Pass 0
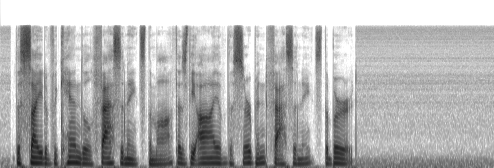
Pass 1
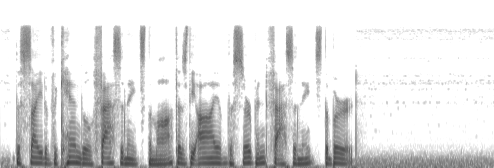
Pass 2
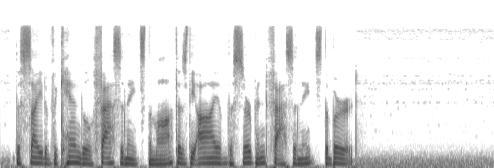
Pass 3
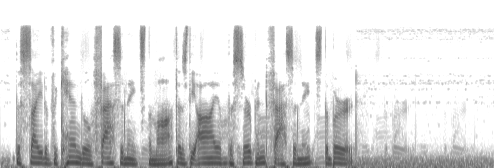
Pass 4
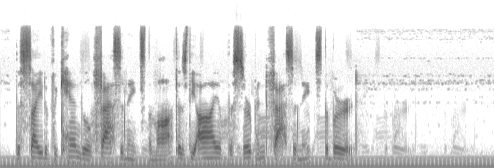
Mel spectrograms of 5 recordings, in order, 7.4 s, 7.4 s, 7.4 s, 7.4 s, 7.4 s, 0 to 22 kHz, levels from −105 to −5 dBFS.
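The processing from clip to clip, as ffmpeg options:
-af "acompressor=threshold=-26dB:ratio=10,afftdn=nr=35:nf=-50,highshelf=f=2.5k:g=-9,volume=-6dB"
-af anull
-filter_complex "[0:a]alimiter=level_in=8dB:limit=-24dB:level=0:latency=1:release=20,volume=-8dB,asplit=2[a][b];[b]adelay=888,lowpass=f=1k:p=1,volume=-23.5dB,asplit=2[c][d];[d]adelay=888,lowpass=f=1k:p=1,volume=0.46,asplit=2[e][f];[f]adelay=888,lowpass=f=1k:p=1,volume=0.46[g];[a][c][e][g]amix=inputs=4:normalize=0,volume=2dB"
-af "highpass=670,lowpass=3.6k,aexciter=amount=5.8:drive=6.8:freq=2.7k,aeval=exprs='val(0)+0.00112*(sin(2*PI*50*n/s)+sin(2*PI*2*50*n/s)/2+sin(2*PI*3*50*n/s)/3+sin(2*PI*4*50*n/s)/4+sin(2*PI*5*50*n/s)/5)':c=same,volume=1dB"

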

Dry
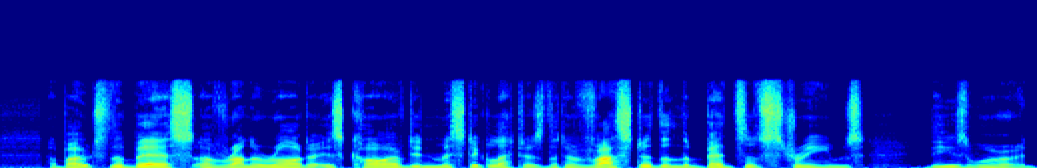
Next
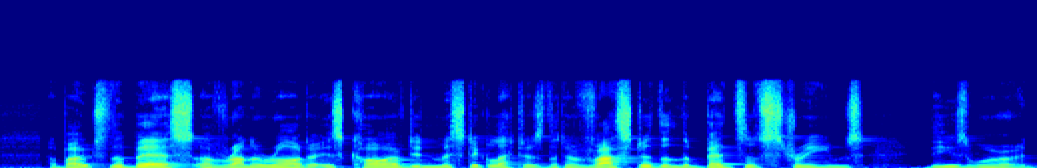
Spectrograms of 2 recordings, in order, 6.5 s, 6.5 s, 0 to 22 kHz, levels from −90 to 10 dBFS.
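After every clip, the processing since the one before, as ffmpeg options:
-af "bandreject=f=279.9:t=h:w=4,bandreject=f=559.8:t=h:w=4,bandreject=f=839.7:t=h:w=4,bandreject=f=1.1196k:t=h:w=4,bandreject=f=1.3995k:t=h:w=4,bandreject=f=1.6794k:t=h:w=4,bandreject=f=1.9593k:t=h:w=4,bandreject=f=2.2392k:t=h:w=4,bandreject=f=2.5191k:t=h:w=4,bandreject=f=2.799k:t=h:w=4,bandreject=f=3.0789k:t=h:w=4,bandreject=f=3.3588k:t=h:w=4,bandreject=f=3.6387k:t=h:w=4,bandreject=f=3.9186k:t=h:w=4,bandreject=f=4.1985k:t=h:w=4,volume=-3dB"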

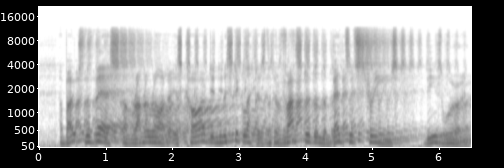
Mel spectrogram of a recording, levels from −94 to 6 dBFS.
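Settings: -filter_complex "[0:a]acompressor=threshold=-41dB:ratio=2.5,asplit=8[a][b][c][d][e][f][g][h];[b]adelay=126,afreqshift=38,volume=-8dB[i];[c]adelay=252,afreqshift=76,volume=-13.2dB[j];[d]adelay=378,afreqshift=114,volume=-18.4dB[k];[e]adelay=504,afreqshift=152,volume=-23.6dB[l];[f]adelay=630,afreqshift=190,volume=-28.8dB[m];[g]adelay=756,afreqshift=228,volume=-34dB[n];[h]adelay=882,afreqshift=266,volume=-39.2dB[o];[a][i][j][k][l][m][n][o]amix=inputs=8:normalize=0,volume=2dB"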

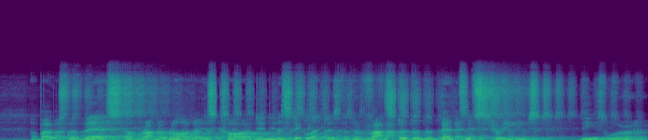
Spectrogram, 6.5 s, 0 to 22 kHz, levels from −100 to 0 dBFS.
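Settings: -filter_complex "[0:a]asplit=2[a][b];[b]adelay=27,volume=-4.5dB[c];[a][c]amix=inputs=2:normalize=0,aresample=22050,aresample=44100,volume=3.5dB"

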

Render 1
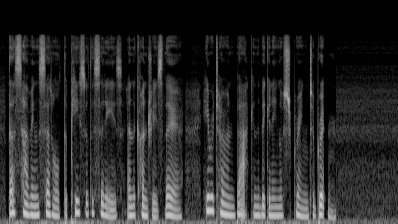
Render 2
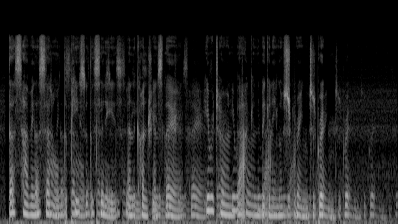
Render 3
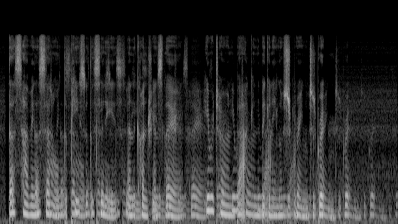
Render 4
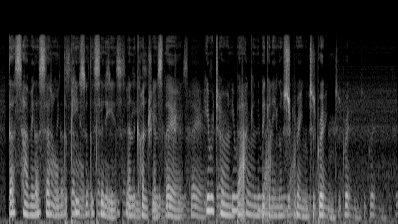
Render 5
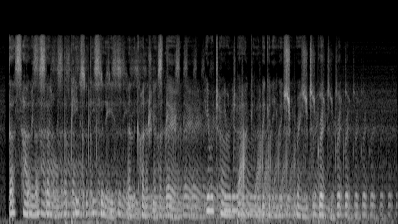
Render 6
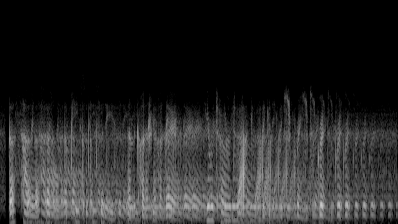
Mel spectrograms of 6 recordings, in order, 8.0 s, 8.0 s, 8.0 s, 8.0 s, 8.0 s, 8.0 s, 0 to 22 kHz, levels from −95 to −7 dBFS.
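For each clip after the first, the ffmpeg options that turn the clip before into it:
-filter_complex "[0:a]asplit=2[a][b];[b]adelay=509,lowpass=f=1.8k:p=1,volume=-6dB,asplit=2[c][d];[d]adelay=509,lowpass=f=1.8k:p=1,volume=0.4,asplit=2[e][f];[f]adelay=509,lowpass=f=1.8k:p=1,volume=0.4,asplit=2[g][h];[h]adelay=509,lowpass=f=1.8k:p=1,volume=0.4,asplit=2[i][j];[j]adelay=509,lowpass=f=1.8k:p=1,volume=0.4[k];[a][c][e][g][i][k]amix=inputs=6:normalize=0,volume=-7dB"
-af "highpass=f=49:p=1,volume=5dB"
-af "equalizer=f=150:t=o:w=0.32:g=-8.5"
-filter_complex "[0:a]asplit=2[a][b];[b]adelay=350,lowpass=f=4.6k:p=1,volume=-5.5dB,asplit=2[c][d];[d]adelay=350,lowpass=f=4.6k:p=1,volume=0.37,asplit=2[e][f];[f]adelay=350,lowpass=f=4.6k:p=1,volume=0.37,asplit=2[g][h];[h]adelay=350,lowpass=f=4.6k:p=1,volume=0.37[i];[a][c][e][g][i]amix=inputs=5:normalize=0"
-af "highpass=f=520:t=q:w=0.5412,highpass=f=520:t=q:w=1.307,lowpass=f=2.2k:t=q:w=0.5176,lowpass=f=2.2k:t=q:w=0.7071,lowpass=f=2.2k:t=q:w=1.932,afreqshift=-170,volume=4dB"

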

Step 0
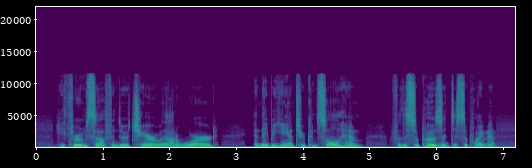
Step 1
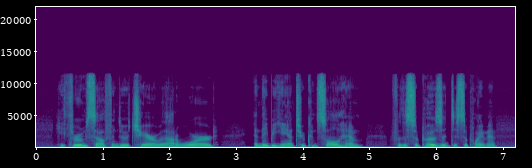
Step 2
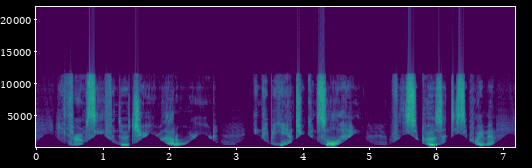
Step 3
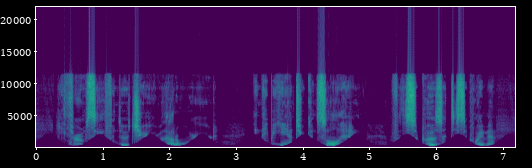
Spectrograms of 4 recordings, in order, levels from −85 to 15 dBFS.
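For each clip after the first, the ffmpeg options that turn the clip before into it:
-af "highshelf=f=4.5k:g=9.5,volume=-5dB"
-af "aphaser=in_gain=1:out_gain=1:delay=2.7:decay=0.32:speed=0.43:type=sinusoidal,afftfilt=real='re*gte(b*sr/1024,440*pow(2200/440,0.5+0.5*sin(2*PI*1.3*pts/sr)))':imag='im*gte(b*sr/1024,440*pow(2200/440,0.5+0.5*sin(2*PI*1.3*pts/sr)))':win_size=1024:overlap=0.75,volume=7.5dB"
-af "crystalizer=i=3:c=0,volume=-11.5dB"

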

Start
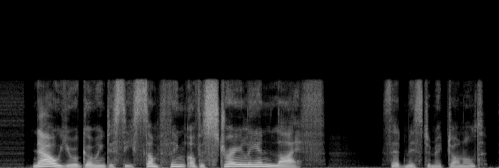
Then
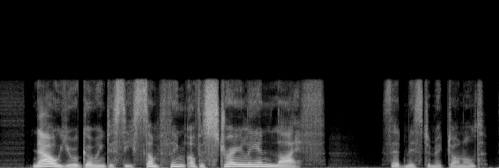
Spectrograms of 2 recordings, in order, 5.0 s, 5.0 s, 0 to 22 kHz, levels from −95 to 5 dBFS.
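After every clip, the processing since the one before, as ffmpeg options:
-af "adynamicequalizer=threshold=0.00708:dfrequency=4600:dqfactor=1.5:tfrequency=4600:tqfactor=1.5:attack=5:release=100:ratio=0.375:range=2:mode=boostabove:tftype=bell,volume=5dB"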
